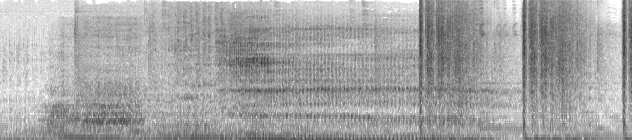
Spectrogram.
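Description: Film sound effects for a computer-generated Tyrannosaurus rex: a long, loud, low roar that swells for about three seconds, then two heavy booms about a second apart.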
